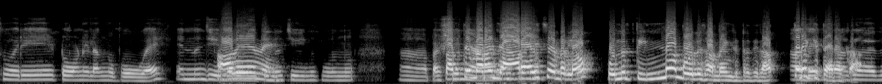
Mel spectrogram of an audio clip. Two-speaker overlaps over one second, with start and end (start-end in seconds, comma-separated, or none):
none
